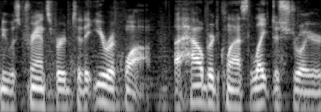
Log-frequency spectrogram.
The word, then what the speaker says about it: Iroquois: was transferred to the Iroquois a halberd class light Destroyer to serve as commanding officer yes that is how you say it Iroquois Iroquois and finally the most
